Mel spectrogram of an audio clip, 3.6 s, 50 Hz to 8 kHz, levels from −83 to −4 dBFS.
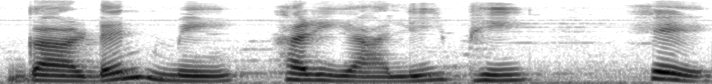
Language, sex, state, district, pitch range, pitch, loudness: Hindi, female, Madhya Pradesh, Bhopal, 170-205 Hz, 185 Hz, -16 LUFS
